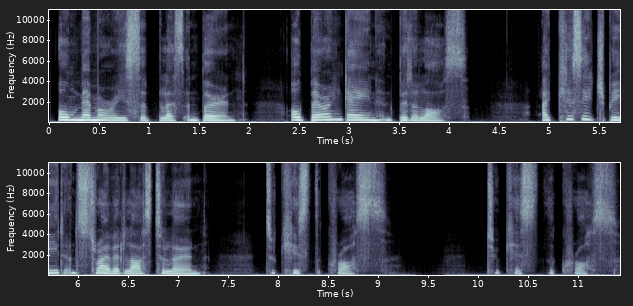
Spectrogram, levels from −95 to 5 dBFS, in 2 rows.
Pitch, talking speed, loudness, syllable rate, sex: 225 Hz, 160 wpm, -17 LUFS, 4.2 syllables/s, female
